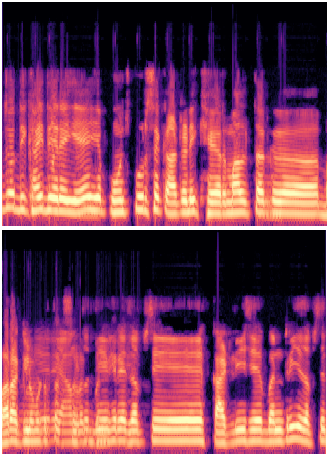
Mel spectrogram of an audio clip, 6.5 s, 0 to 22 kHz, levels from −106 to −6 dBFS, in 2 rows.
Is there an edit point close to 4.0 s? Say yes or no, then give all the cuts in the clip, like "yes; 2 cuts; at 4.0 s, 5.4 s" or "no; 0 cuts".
yes; 1 cut; at 4.0 s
